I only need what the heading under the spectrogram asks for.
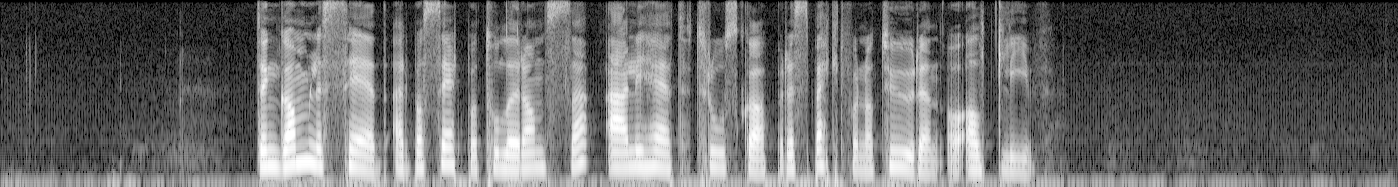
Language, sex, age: Norwegian, female, 27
